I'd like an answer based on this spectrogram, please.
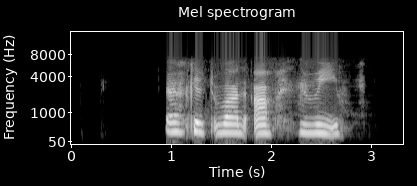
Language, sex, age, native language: Icelandic, female, 9, Icelandic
